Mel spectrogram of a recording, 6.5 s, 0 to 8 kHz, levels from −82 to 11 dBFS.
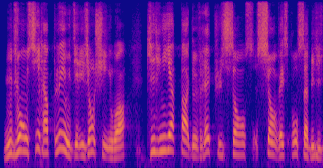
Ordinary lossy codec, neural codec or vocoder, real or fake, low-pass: none; codec, 16 kHz, 1 kbps, FunCodec, trained on Chinese and English, 50 frames a second; fake; none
